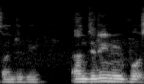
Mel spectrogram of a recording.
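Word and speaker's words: Angiolini: The Angelini report, I think it's pronounced Angelini.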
